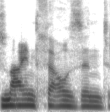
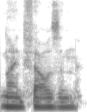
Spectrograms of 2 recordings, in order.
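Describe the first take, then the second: First: The final d sound is clearly pronounced. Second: The final d sound is left off. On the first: The speaker calls it right. "It's called" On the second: The speaker calls it wrong. "not nine thousand. There is a D at the end"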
